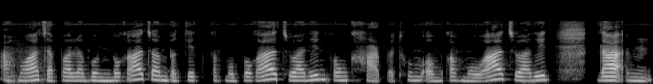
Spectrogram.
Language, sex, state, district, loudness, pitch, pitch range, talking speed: Mizo, female, Mizoram, Aizawl, -23 LUFS, 180 Hz, 175-200 Hz, 210 wpm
